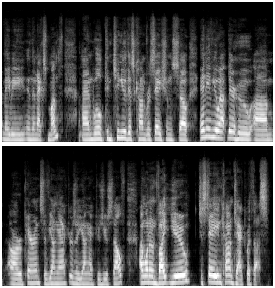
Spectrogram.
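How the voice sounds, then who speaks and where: A man's voice: a little high, dry recording. A man hosting a live video Q&A as a dialect coach, talking in an upbeat, promotional way with lots of fillers, over a video call. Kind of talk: casual live-stream chat.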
